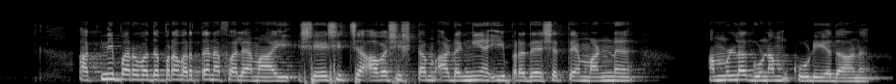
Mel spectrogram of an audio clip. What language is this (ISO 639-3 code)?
mal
